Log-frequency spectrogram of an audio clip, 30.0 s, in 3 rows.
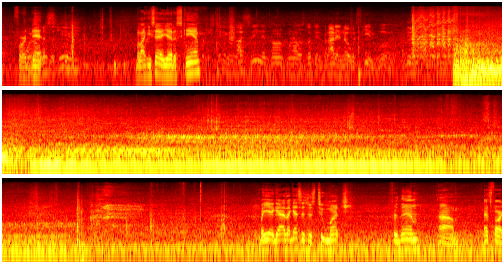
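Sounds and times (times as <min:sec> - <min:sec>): car engine idling: 0:09.0 - 0:30.0.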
